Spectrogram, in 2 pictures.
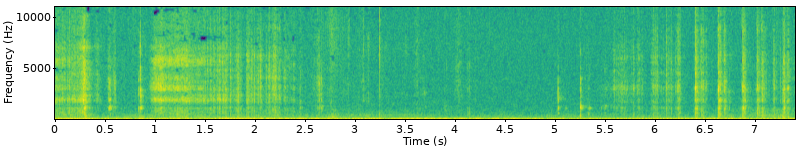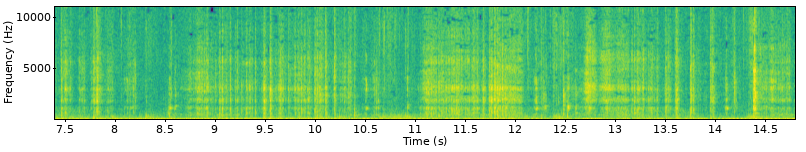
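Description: A utility knife blade shaves curls and chunks from a large, solid, dry pink bar of soap held in the hand. A steady run of crisp, dry scraping and crunching fills the clip, with quick bright ticks of the blade scattered throughout over a low background rumble.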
